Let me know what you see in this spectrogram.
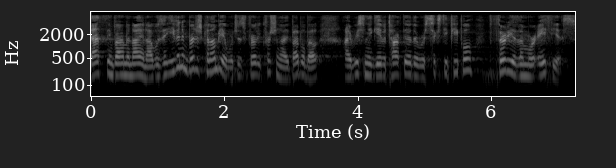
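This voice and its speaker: An animated tone with a Canadian accent, lively intonation and a very fast pace. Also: man. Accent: noticeable Canadian. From Canada. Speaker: speaker on science and faith. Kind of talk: talk to an audience.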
